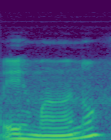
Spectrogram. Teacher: hermano, o som forte está no mar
